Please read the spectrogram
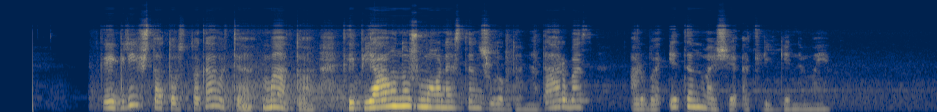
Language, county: Lithuanian, Utena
